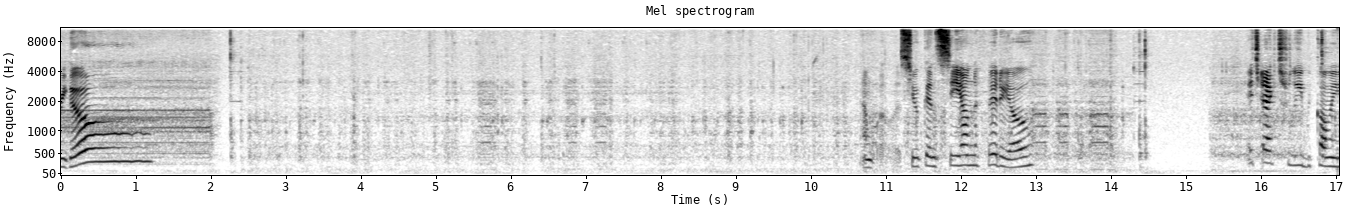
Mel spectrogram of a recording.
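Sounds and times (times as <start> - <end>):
cutting machine motors whirring: 0.0 - 2.1, 9.2 - 14.4.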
